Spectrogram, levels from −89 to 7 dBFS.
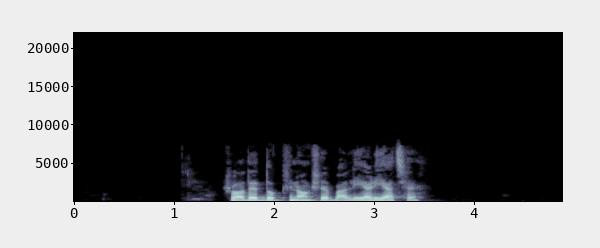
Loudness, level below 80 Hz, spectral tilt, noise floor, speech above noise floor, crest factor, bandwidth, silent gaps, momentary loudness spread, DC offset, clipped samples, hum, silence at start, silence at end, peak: -17 LUFS; -56 dBFS; -7.5 dB/octave; -88 dBFS; 73 dB; 18 dB; 7.6 kHz; none; 12 LU; under 0.1%; under 0.1%; none; 1.55 s; 1.45 s; -2 dBFS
